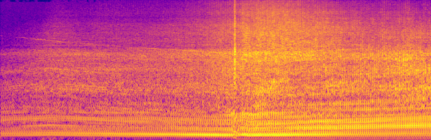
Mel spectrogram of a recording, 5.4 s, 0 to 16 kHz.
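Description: Kawasaki Ninja 650's parallel-twin engine as the bike rides up toward and past, growing louder as it nears. Just before three seconds in the note breaks briefly for a gear change, then climbs in pitch as the bike accelerates away.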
